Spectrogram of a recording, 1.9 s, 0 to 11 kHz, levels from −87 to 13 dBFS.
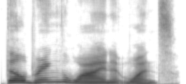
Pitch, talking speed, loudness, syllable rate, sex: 230 Hz, 195 wpm, -15 LUFS, 3.7 syllables/s, female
